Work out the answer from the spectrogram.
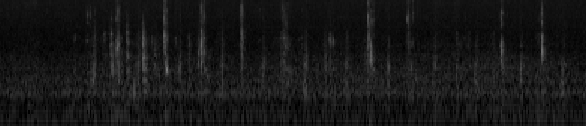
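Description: A mouthful of soy-braised sea hare being chewed: faint, irregular small wet clicks and smacks of the mouth, several a second at times.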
